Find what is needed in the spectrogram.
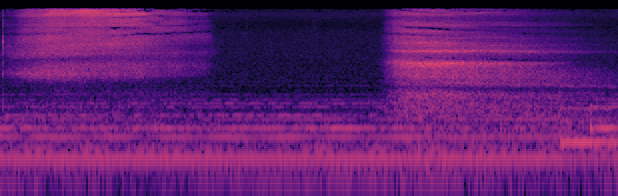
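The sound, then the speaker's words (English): A deep breath, drawn in as a long, soft, airy rush and then released after a brief pause, with a steady low musical drone sustained underneath. “Let's take a deep breath here.”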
